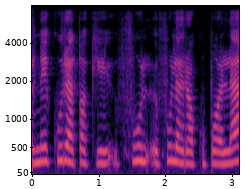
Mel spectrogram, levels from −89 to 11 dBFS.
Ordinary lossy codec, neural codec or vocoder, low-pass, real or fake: Opus, 64 kbps; none; 7.2 kHz; real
